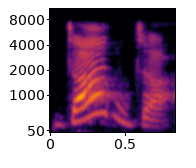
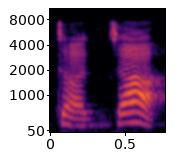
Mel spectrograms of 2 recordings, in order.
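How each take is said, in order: First: "Da, da" with the first da loud and higher; trochaic stress pattern. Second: "Da, da" with the second da louder; light first "da", punched second "da"; iambic stress pattern. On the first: Teacher showing how a trochee sounds, stress on the first "da". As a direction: punch the first "da", drop the second. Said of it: "How does it sound?". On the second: Teacher recapping the iamb beat, stress on the second "da". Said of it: "So that's iamb". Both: Shown as a demonstration.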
